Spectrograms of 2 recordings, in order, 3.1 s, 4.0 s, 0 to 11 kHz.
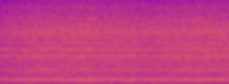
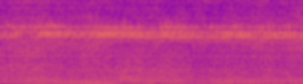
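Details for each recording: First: LabVolt synchronous motor started with dyno load at minimum and maximum excitation: smooth steady high whir without hunting or surging as it pulls into synchronism; loaded start sounded rough instead. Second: LabVolt synchronous motor started with maximum dyno load and maximum excitation: harsh, rough buzzing roar with shrill hiss, never settling, torque about 1.36 N·m; too loaded to pull into synchronism.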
